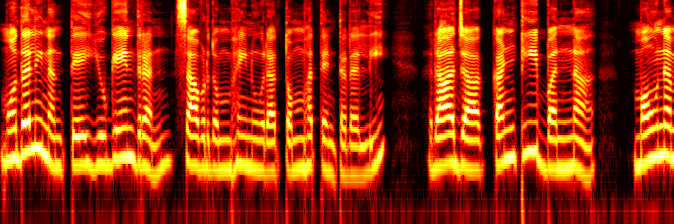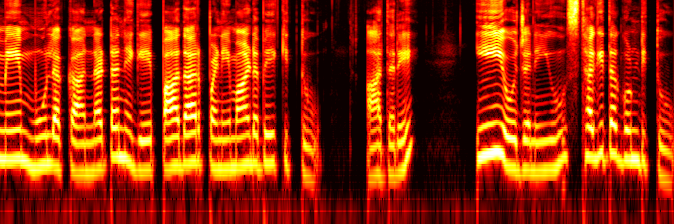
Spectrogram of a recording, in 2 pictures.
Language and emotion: Kannada, neutral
